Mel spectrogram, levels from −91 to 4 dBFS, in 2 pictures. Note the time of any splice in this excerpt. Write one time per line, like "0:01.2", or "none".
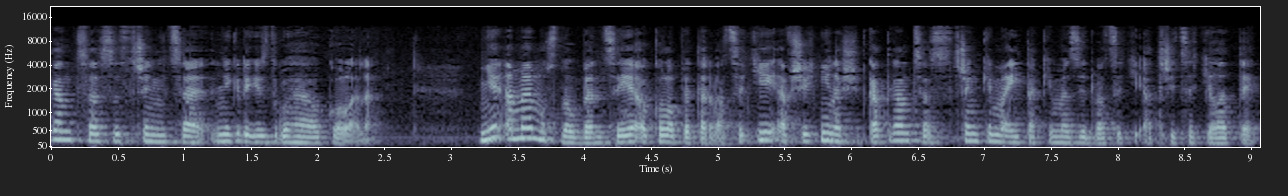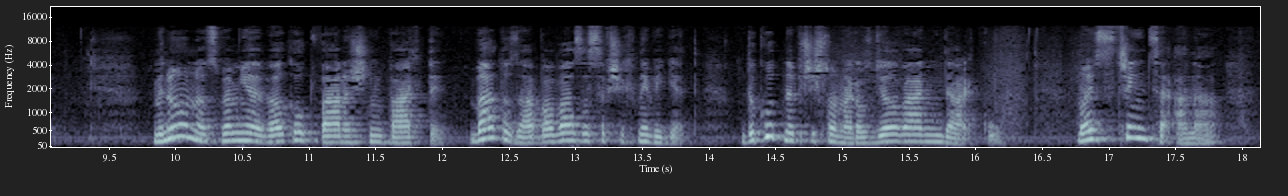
0:12.1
